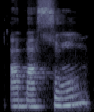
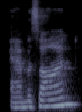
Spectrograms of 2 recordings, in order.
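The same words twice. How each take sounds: First: AMAZON said Spanish-style as "ah-mah-SON"; Spanish-accented "amasón", rising at the end. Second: Said in the usual way. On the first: Shown as a demonstration. Repeats it in Spanish pronunciation.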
